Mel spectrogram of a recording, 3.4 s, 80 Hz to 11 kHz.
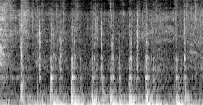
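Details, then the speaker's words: Camper trailer wheel at a campground: repeated dull clunks, about three a second, from a badly worn inner wheel bearing with about 3/8 inch of play. "This inner bearing is very sloppy."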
